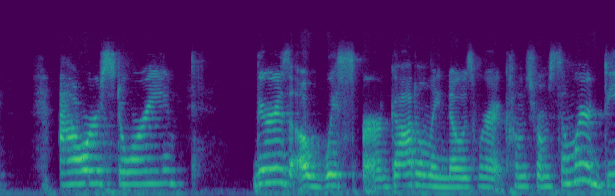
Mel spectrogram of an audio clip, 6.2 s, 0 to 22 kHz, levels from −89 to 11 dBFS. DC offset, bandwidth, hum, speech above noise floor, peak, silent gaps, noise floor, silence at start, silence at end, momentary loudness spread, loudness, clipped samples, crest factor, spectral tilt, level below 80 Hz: under 0.1%; 9.2 kHz; none; 26 dB; -8 dBFS; none; -50 dBFS; 0.4 s; 0 s; 10 LU; -24 LUFS; under 0.1%; 18 dB; -4.5 dB/octave; -50 dBFS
